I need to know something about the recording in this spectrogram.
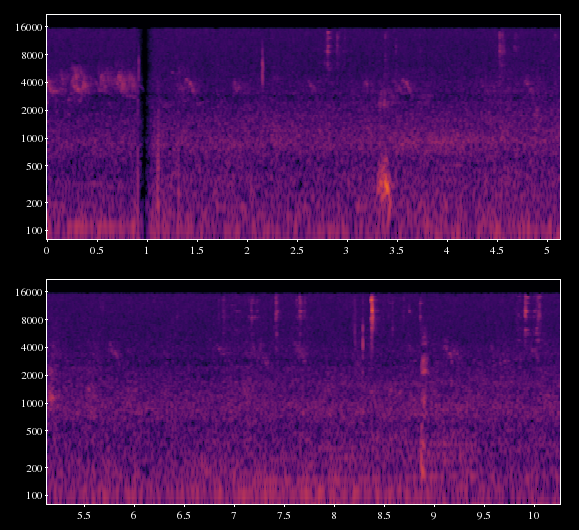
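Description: Two dogs, one a Siberian husky, play-wrestling: faint scuffling with a few light ticks, and one short louder low sound about three and a half seconds in.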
